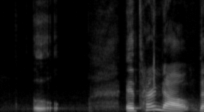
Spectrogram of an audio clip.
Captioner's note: groaning in dismay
